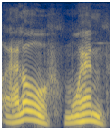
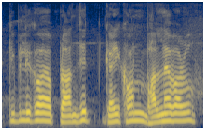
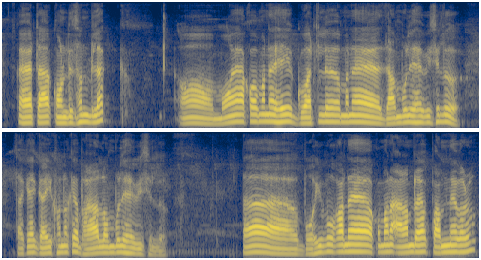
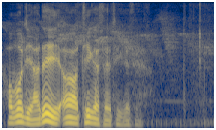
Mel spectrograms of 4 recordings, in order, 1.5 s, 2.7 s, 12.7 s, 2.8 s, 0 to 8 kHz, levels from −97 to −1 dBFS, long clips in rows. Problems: background sounds at intervals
